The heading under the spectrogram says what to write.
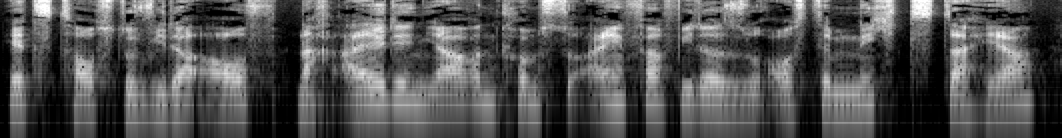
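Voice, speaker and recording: A man's voice: on the high side, normal speed, pitched above the performer's own voice. A man voicing a guilty, defensive father in a read-aloud story. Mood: tense. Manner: defensive, pleading.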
